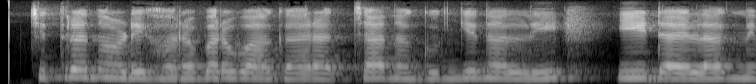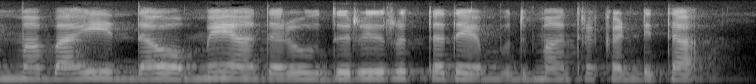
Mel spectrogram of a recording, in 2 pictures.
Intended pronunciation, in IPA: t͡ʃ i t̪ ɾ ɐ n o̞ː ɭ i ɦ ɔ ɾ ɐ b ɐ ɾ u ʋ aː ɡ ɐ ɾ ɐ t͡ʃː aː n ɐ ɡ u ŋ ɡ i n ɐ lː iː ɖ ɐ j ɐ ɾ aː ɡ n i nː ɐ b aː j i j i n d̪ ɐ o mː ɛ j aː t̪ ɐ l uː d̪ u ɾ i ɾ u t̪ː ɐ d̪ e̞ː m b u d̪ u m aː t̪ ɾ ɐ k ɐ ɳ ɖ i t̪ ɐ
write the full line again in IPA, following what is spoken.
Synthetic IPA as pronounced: t͡ʃ i t̪ ɾ ɐ n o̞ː ɽ i ɦ ɔ ɾ ɐ b ɐ ɾ u ʋ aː ɡ ɐ ɾ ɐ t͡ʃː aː n ɐ ɡ u ŋ ɡ i n ɐ lː iː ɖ ɐ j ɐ l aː ɡ n i mː ɐ b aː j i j i n d̪ ɐ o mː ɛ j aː d̪ ɐ ɾ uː d̪ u ɾ i ɾ u t̪ː ɐ d̪ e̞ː m b u d̪ u m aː t̪ ɾ ɐ k ɐ ɳ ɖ i t̪ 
